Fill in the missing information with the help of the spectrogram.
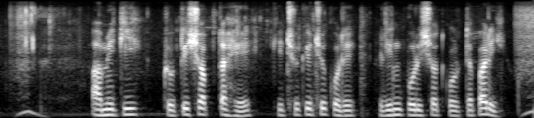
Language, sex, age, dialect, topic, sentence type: Bengali, male, 18-24, Rajbangshi, banking, question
